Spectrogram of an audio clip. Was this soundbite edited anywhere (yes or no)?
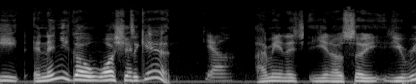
yes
